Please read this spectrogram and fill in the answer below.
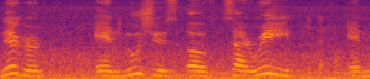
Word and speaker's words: Niger: It's still pronounced Niger, right? It's a Latin word, means black.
